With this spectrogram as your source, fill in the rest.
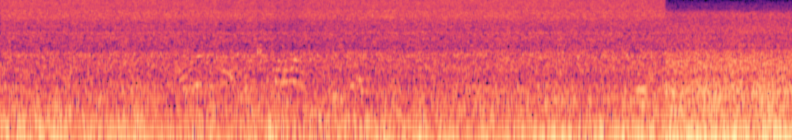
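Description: A waterfall roars steadily into a rock pool.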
